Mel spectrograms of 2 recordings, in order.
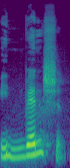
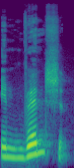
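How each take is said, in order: The two takes are said the same way.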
